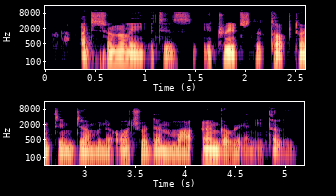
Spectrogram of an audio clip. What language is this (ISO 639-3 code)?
eng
